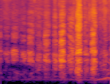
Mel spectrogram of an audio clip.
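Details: Eight-month-old Pit Monster dog named Hulk Blue, a Brazilian breed related to the pit bull, panting in rapid rhythmic breathy bursts, about five per second, with brief noisy puffs rising in loudness toward the end.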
